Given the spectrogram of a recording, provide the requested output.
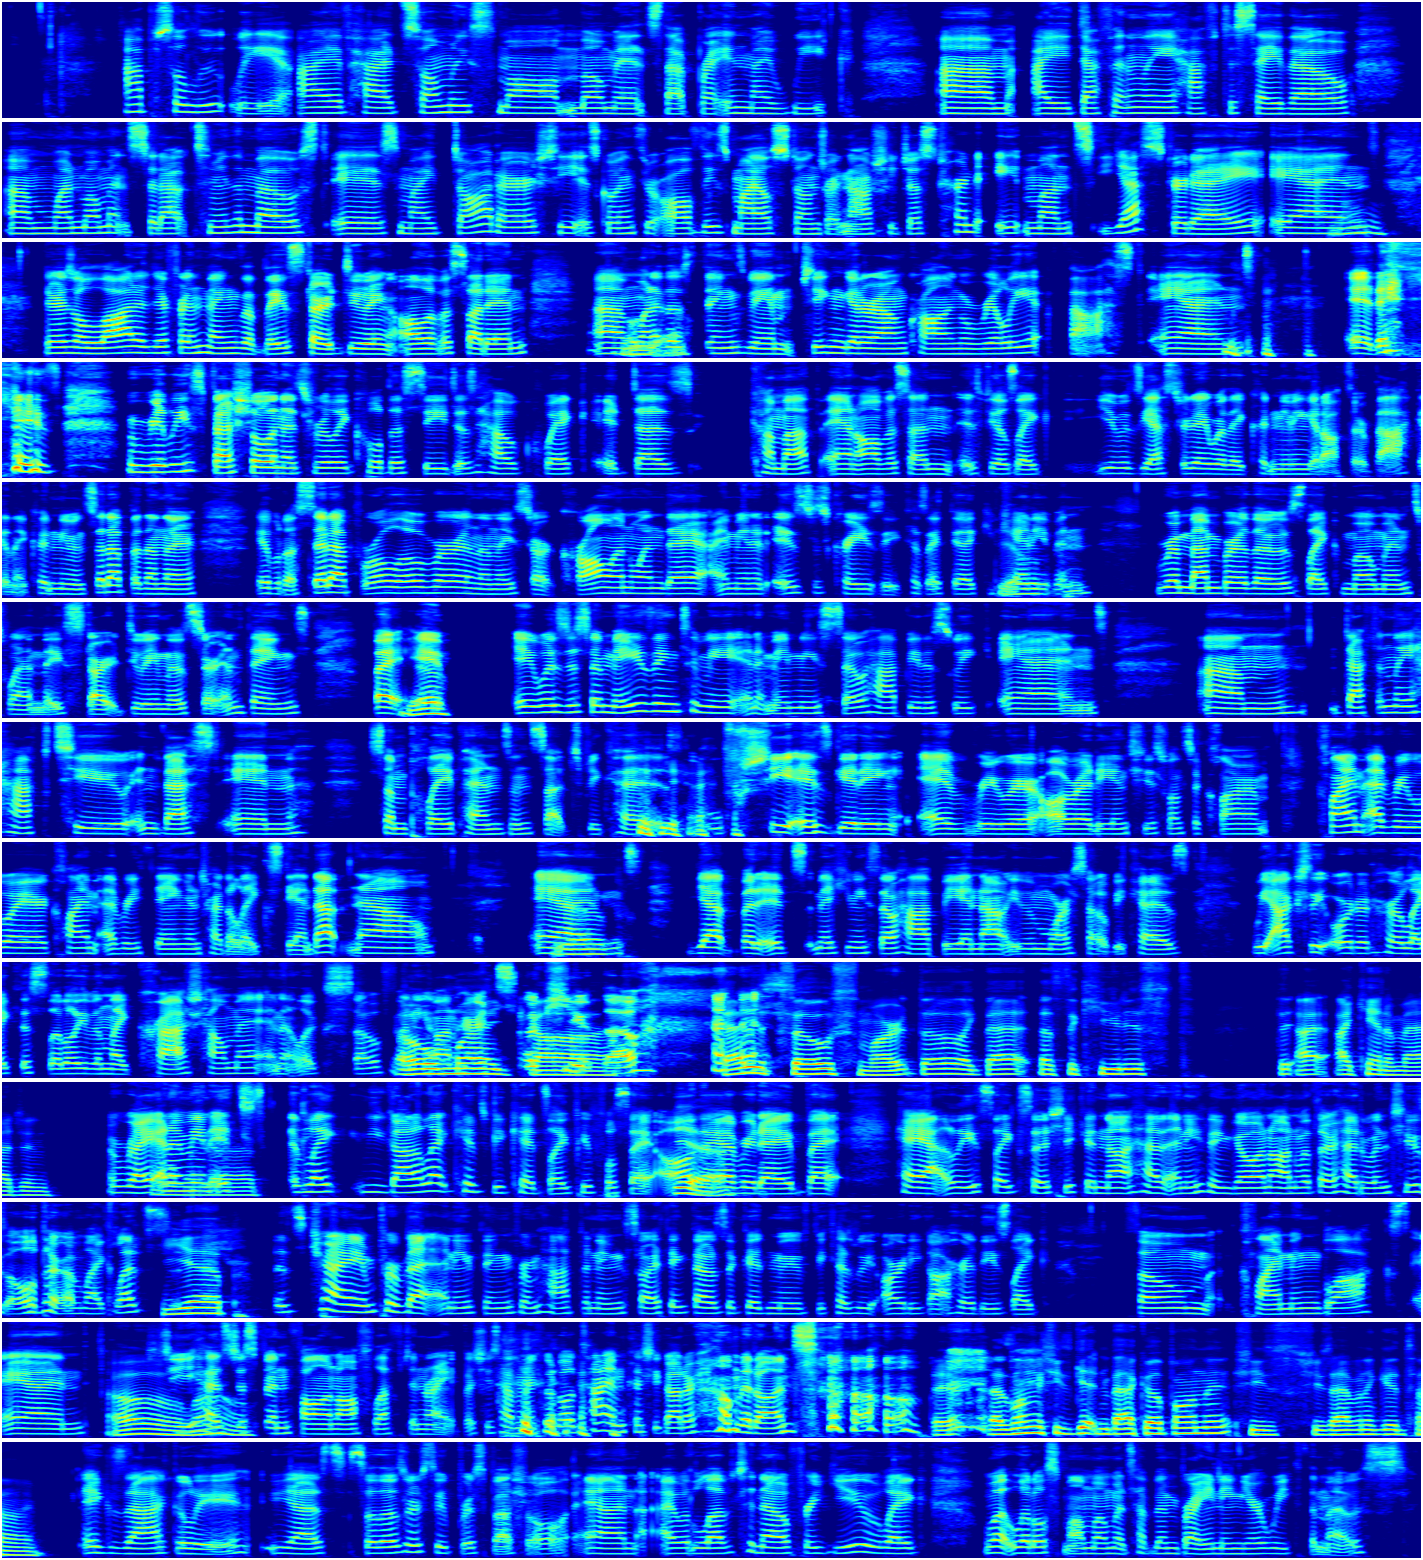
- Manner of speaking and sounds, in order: other background noise; tapping; laughing while speaking: "it is"; chuckle; "Yep" said as "d ope"; laughing while speaking: "Yeah"; background speech; laugh; laughing while speaking: "older"; laugh; laughing while speaking: "helmet on, so"
- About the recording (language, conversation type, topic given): English, unstructured, What small moment brightened your week the most, and why did it feel meaningful to you?
- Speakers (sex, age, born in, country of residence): female, 20-24, United States, United States; male, 25-29, United States, United States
